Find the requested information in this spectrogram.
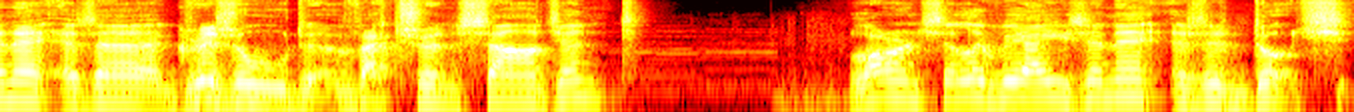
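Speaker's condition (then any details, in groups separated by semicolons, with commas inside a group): No condition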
